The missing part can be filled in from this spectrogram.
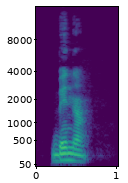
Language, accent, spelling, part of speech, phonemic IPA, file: French, France, bénin, adjective, /be.nɛ̃/, LL-Q150 (fra)-bénin.wav
- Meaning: benign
